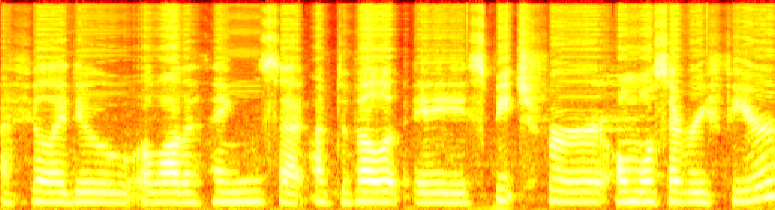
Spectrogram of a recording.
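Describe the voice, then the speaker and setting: A woman's somewhat breathy voice at a medium pitch, with monotone, flat intonation. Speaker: vlogger. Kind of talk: personal vlog monologue. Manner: nervous, voice sometimes shakes; slight speech impediment.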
